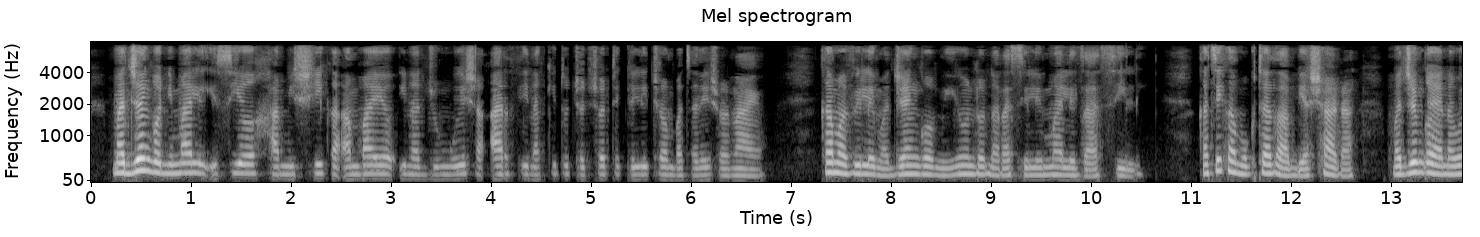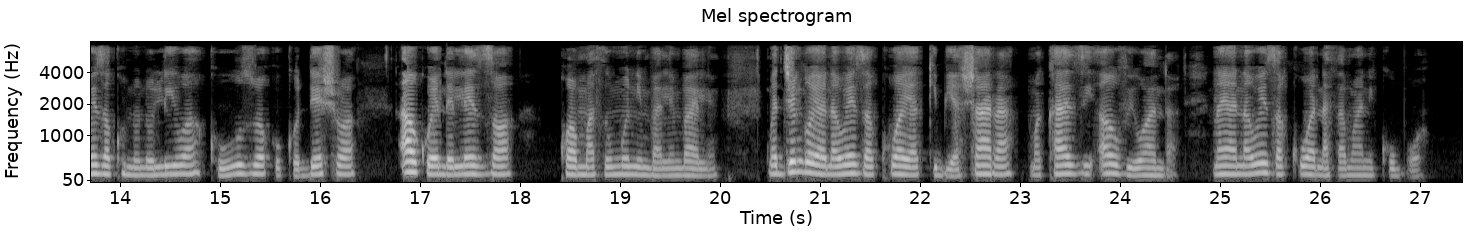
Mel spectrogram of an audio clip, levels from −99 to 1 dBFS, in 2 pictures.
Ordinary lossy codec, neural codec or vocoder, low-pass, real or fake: AAC, 32 kbps; none; 7.2 kHz; real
